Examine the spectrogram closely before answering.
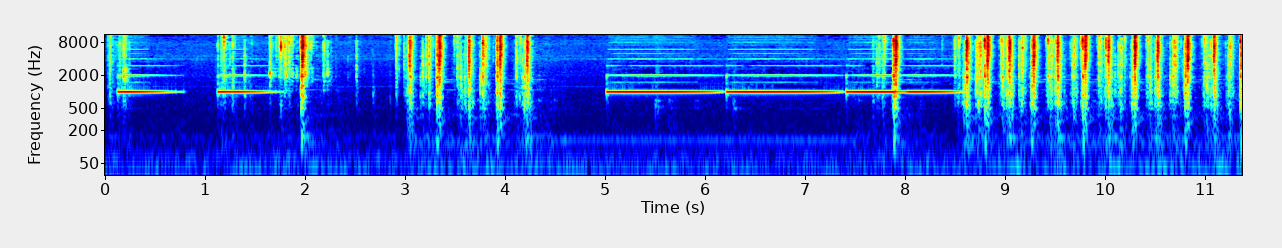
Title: Jeep freak out won't start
